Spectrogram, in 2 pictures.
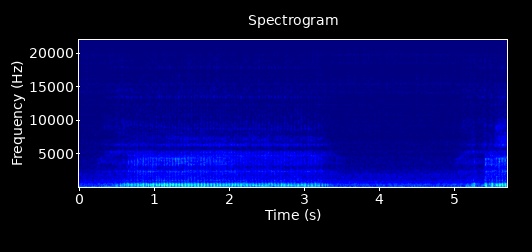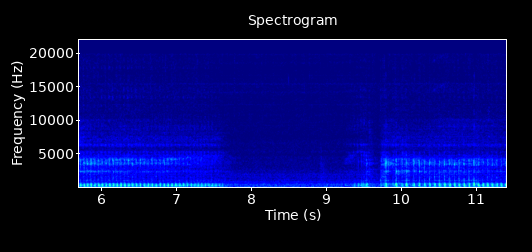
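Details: Snoring: three loud, rattling, fluttering breaths drawn in about every four to five seconds, roughly 13 a minute, with quiet gaps between.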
